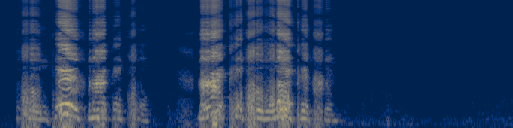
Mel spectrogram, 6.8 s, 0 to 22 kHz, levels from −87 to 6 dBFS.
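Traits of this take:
aliases and images of a low sample rate 3,300 Hz, jitter 0%
phaser sweep stages 8, 0.64 Hz, lowest notch 800–2,500 Hz
tremolo saw up 0.72 Hz, depth 50%
a shimmering, thickened sound

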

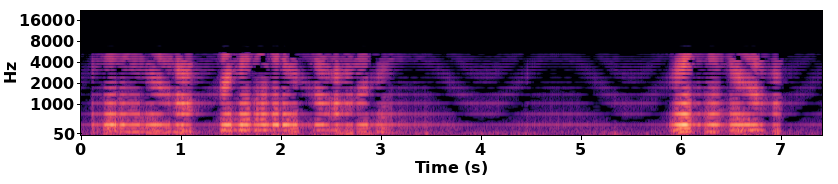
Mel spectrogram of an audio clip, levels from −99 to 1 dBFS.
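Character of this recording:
a buzz of ramps at a fixed pitch in blocks of 128 samples
phaser sweep stages 6, 0.68 Hz, lowest notch 440–2,800 Hz
MP3

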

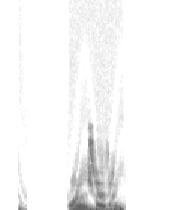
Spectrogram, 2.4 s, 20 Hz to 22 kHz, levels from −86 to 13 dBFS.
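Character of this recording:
a quantiser's noise floor 10 bits, dither none
phaser sweep stages 6, 2 Hz, lowest notch 210–2,200 Hz

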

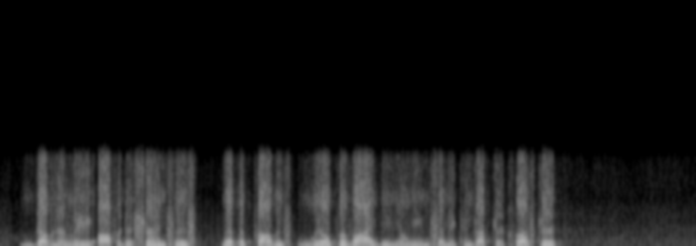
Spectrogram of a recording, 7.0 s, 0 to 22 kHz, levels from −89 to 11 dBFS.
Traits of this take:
aliases and images of a low sample rate 4,500 Hz, jitter 20%
Opus

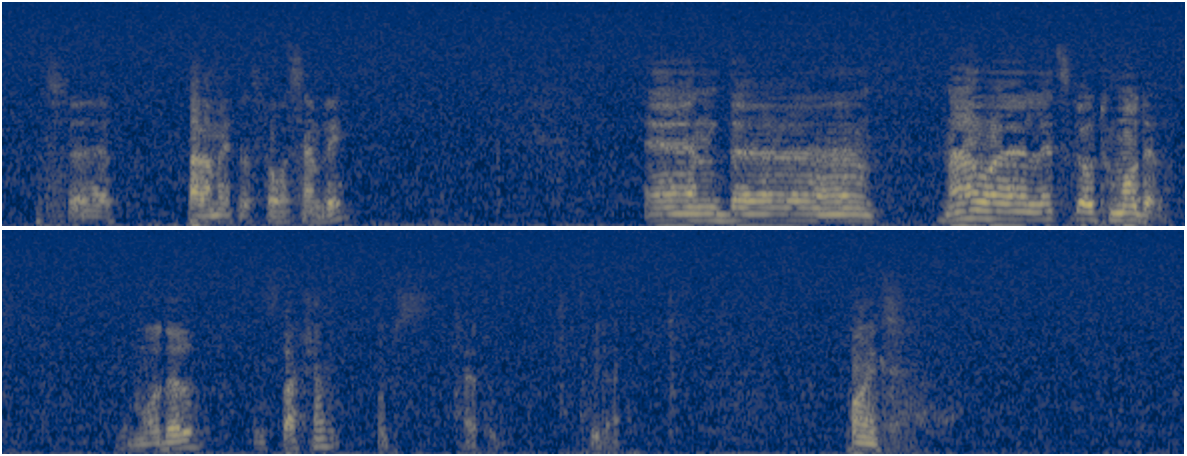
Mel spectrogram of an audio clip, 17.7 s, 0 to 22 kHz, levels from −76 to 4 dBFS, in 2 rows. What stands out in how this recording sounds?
tremolo triangle 0.99 Hz, depth 55%
a quantiser's noise floor 8 bits, dither triangular
a shimmering, thickened sound

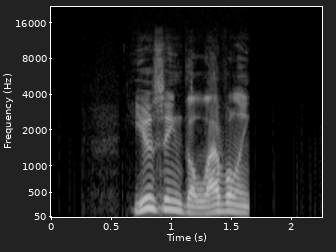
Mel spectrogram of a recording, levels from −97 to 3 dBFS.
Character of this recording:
a quantiser's noise floor 12 bits, dither none

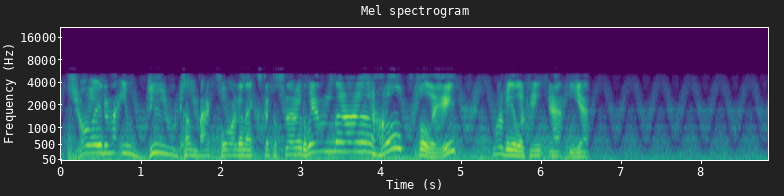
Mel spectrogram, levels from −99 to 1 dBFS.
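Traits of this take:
phaser sweep stages 4, 2.7 Hz, lowest notch 450–2,400 Hz
MP3

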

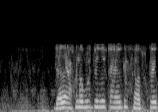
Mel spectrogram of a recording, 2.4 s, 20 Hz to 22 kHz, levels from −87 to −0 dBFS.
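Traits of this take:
phaser sweep stages 8, 3.5 Hz, lowest notch 350–2,400 Hz
Opus

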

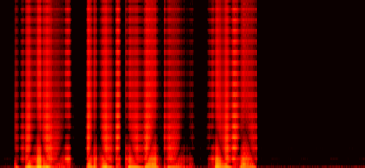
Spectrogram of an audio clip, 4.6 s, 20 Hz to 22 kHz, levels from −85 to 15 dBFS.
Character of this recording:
a buzz of ramps at a fixed pitch in blocks of 32 samples
phaser sweep stages 2, 2.7 Hz, lowest notch 620–4,500 Hz

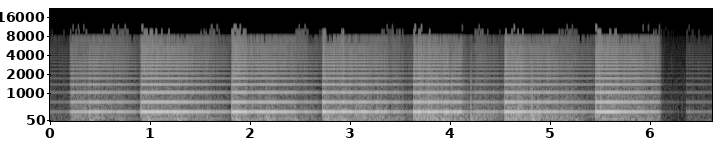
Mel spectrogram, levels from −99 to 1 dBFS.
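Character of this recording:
a buzz of ramps at a fixed pitch in blocks of 128 samples
tremolo saw down 1.1 Hz, depth 90%
a quantiser's noise floor 10 bits, dither none
SBC

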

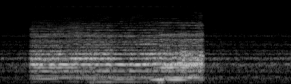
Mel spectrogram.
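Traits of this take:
a quantiser's noise floor 12 bits, dither none
tremolo saw up 0.9 Hz, depth 35%
a shimmering, thickened sound

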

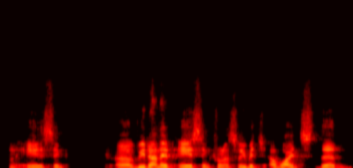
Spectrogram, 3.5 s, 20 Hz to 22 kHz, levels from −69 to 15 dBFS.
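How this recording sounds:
background noise floor −83 dBFS
spectral slope −2.5 dB per octave

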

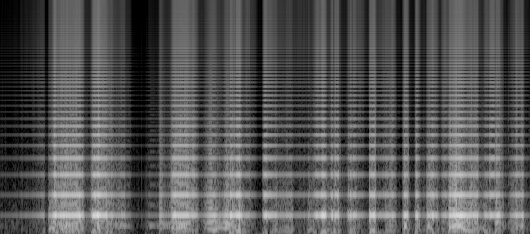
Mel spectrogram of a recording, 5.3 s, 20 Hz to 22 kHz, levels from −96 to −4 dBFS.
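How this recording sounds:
a buzz of ramps at a fixed pitch in blocks of 128 samples
tremolo saw up 0.8 Hz, depth 65%

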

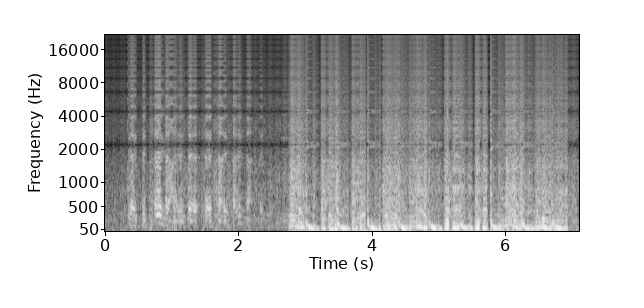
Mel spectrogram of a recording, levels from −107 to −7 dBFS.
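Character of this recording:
aliases and images of a low sample rate 2,200 Hz, jitter 0%
tremolo saw down 9 Hz, depth 60%
a shimmering, thickened sound

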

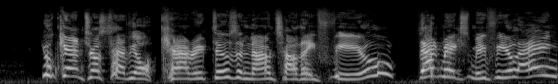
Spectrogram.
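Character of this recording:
background noise floor −58 dBFS
spectral slope −1.0 dB per octave

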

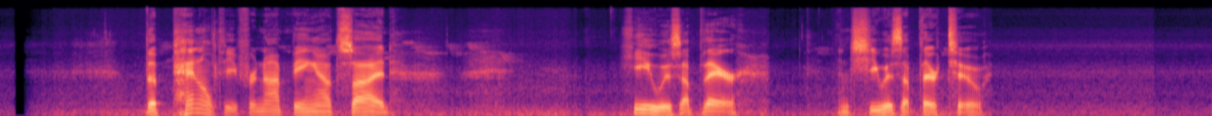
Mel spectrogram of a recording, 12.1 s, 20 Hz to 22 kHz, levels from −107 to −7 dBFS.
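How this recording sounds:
tremolo saw up 0.52 Hz, depth 50%

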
